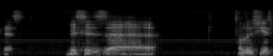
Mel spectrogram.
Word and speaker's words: Lucius: in the book that he pronounced it with four syllables and therefore I had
